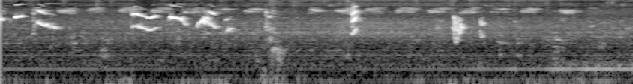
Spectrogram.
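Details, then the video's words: Young Oriental magpie-robin in ngriwik chatter, a juvenile said to call day and night in Indonesia: scattered short whistled slurs and sharp downward chirps with gaps between, a few high ticking notes, over a faint low electrical hum. "kacer bahan ngriwik siang malam"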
